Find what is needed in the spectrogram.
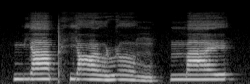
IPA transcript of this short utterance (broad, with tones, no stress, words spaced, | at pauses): mjä˥pʰjɑ˥˧ʊ̯ɻɤ˥˩ŋ | ma˥ɪ̯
